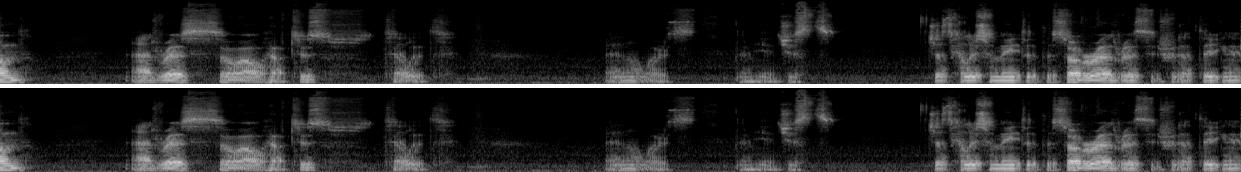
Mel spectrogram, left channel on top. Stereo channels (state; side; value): identical; both; correlation 1.00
